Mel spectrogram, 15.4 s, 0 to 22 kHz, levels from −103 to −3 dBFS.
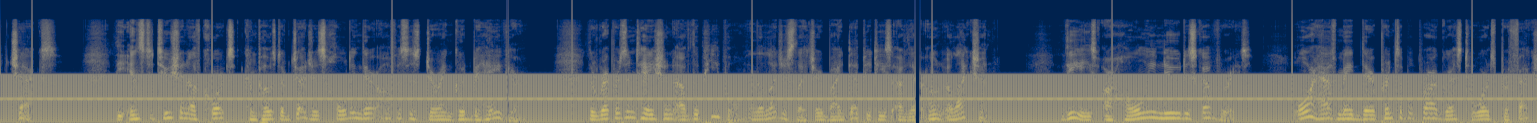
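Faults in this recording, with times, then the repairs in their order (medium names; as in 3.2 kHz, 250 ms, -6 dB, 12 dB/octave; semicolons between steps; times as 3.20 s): buzz 60 Hz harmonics 30 -33 dBFS
tick 33 1/3 rpm -14 dBFS
whine 790 Hz -34 dBFS
5.07–5.08 s: dropout 14 ms
9.15–9.20 s: dropout 51 ms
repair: de-click; band-stop 790 Hz, Q 30; de-hum 60 Hz, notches 30; interpolate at 5.07 s, 14 ms; interpolate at 9.15 s, 51 ms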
